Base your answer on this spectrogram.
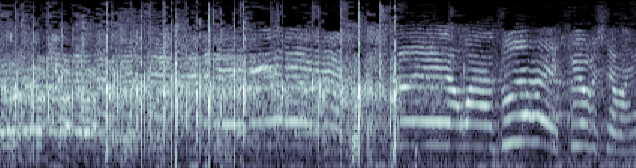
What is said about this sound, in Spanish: Muchas gracias. Venga. Un aplauso, chicos. Un aplauso.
